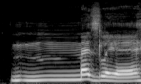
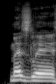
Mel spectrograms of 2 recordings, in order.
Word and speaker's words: Meslier: you much appreciated boys meslier silent s uh which people are now in the comments telling me that I need to start pronouncing his name correctly which I disagree with I'm not going to if some comes up it must come out if a changing for no man the boom stays Mesley silent s was apparently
